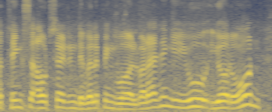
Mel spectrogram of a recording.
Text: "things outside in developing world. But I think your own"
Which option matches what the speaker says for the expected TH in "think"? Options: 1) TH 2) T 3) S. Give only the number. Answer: 2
